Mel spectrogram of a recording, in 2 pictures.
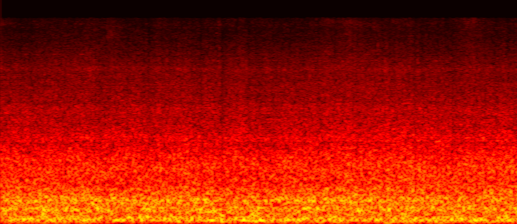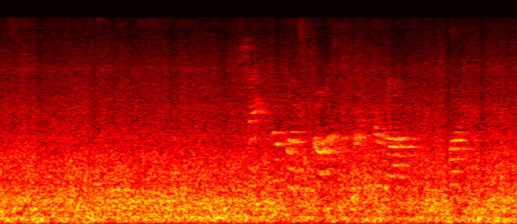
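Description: Moving passenger train heard from inside the carriage: a loud, steady rush of wheel and track noise. A voice joins in briefly near the end.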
